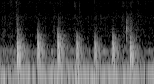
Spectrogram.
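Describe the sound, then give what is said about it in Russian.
Seven soft, evenly spaced knocks on a classroom door, low and muffled, each a dull thud at a steady rhythm with quiet pauses between, heard alone without voices. “такой, еле различимый стук. Учительница обернулась к двери. «Войдите!» Но никто не вошел. Вместо этого снова постучали.”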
